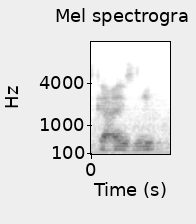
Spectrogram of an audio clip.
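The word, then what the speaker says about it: Geissele: of rails for the I really want to know how that's pronounced like actually. According to HKS, it's Guesley.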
